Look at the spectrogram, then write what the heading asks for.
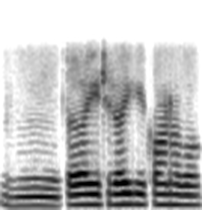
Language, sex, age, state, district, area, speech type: Odia, male, 18-30, Odisha, Bhadrak, rural, conversation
